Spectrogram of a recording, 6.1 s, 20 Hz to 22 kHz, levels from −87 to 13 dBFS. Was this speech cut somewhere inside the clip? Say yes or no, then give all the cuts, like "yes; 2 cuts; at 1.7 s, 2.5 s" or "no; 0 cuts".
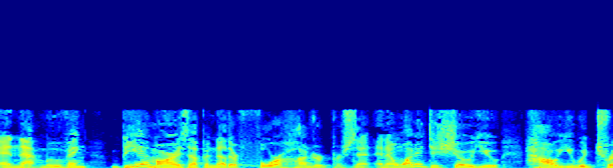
no; 0 cuts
